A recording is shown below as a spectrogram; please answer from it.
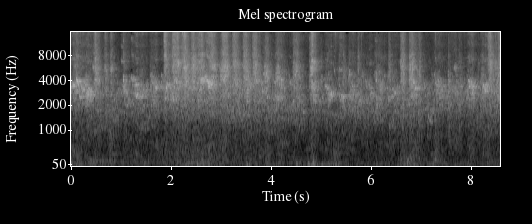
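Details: Budgerigars kept together, the male jealous over the female: harsh squawks and high chirps repeated in quick irregular succession over a constant background twitter.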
